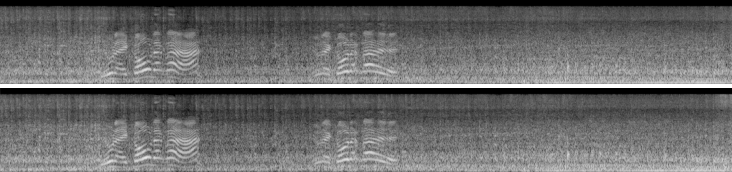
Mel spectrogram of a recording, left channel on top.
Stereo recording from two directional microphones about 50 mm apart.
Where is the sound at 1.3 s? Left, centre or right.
Right.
